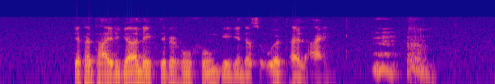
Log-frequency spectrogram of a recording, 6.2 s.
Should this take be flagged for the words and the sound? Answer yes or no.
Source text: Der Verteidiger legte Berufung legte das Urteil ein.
yes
